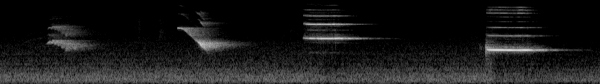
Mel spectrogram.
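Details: Pet parrot on a stand in a kitchen and dining area, morning routine: a short chirp, a falling swooped whistle, then two separate level electronic-sounding beeps, each about half a second, against quiet room background.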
